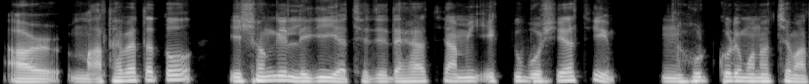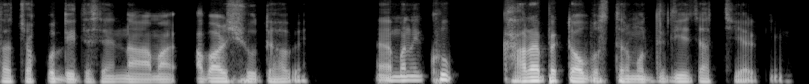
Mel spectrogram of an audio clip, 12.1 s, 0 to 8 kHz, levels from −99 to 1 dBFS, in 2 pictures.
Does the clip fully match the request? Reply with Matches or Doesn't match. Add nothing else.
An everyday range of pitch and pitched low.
Matches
